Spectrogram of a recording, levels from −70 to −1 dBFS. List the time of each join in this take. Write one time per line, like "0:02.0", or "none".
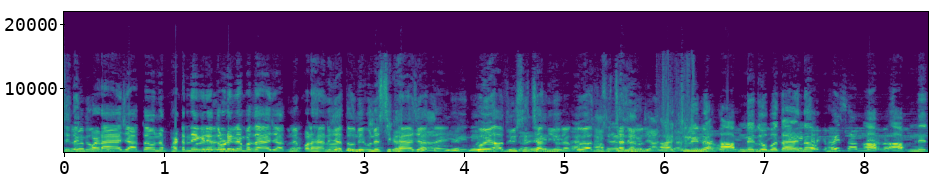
none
